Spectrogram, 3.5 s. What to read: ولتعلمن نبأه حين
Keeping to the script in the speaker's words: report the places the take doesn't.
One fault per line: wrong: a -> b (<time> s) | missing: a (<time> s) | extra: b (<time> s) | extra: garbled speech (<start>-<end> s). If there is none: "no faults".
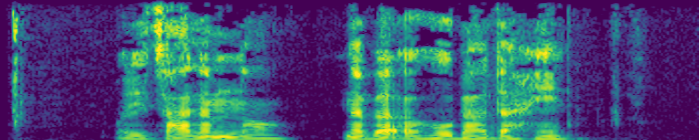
extra: بعد (2.2 s)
